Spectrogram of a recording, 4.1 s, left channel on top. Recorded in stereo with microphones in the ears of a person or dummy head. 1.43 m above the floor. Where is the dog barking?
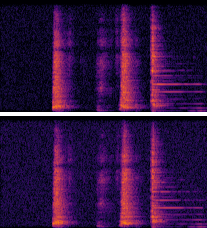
30° left (ahead or behind), 1.2 m; by 2.8 s 35° left (ahead or behind), 2 m.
